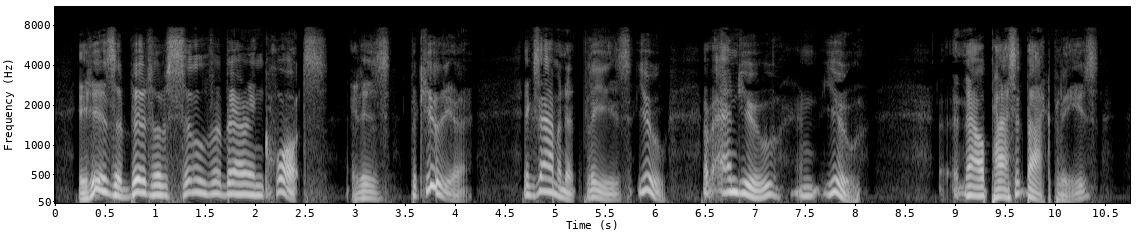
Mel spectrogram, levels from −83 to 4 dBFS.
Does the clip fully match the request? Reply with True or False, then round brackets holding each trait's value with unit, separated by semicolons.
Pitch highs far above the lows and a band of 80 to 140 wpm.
True (7.2 semitones; 135 wpm)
